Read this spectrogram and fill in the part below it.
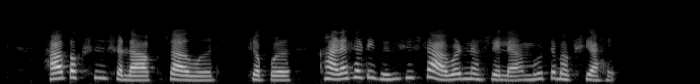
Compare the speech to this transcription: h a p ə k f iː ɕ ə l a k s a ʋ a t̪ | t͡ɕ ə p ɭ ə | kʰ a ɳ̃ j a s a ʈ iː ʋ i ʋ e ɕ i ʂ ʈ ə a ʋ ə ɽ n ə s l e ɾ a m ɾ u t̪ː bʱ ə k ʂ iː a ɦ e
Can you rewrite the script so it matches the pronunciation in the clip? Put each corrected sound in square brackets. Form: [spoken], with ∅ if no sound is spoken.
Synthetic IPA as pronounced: h a p ə k [ʂ] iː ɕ ə l a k s a ʋ [ə] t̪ | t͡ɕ ə p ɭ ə | kʰ a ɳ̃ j a s a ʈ iː ʋ i ʋ [i] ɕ i ʂ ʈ ə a ʋ ə ɽ n ə s l e [l] a m ɾ u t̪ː bʱ ə k ʂ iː a ɦ e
